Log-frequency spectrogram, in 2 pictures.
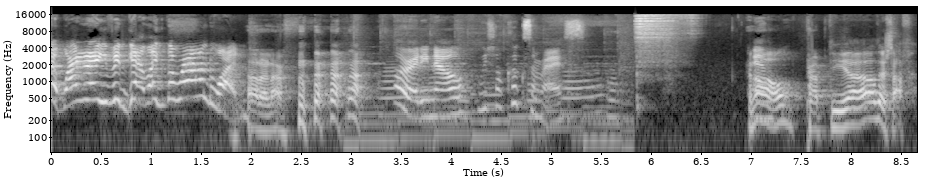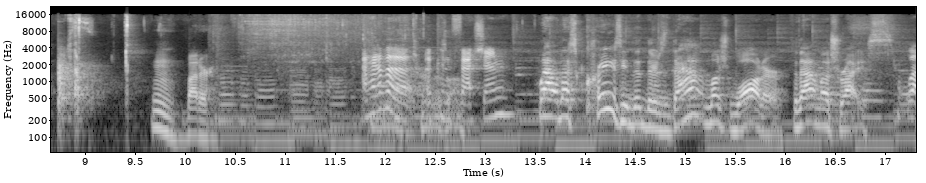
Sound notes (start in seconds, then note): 6.3 rice falling; 10.4 water pouring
